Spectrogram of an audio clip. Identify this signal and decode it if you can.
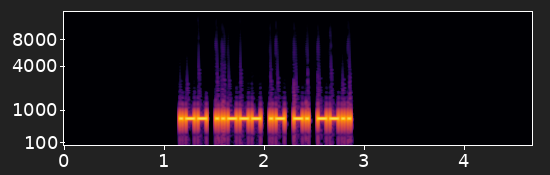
Morse code, heard as a keyed tone, about 40 wpm, 700 Hz. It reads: W2ANZ
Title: USA Call Signs - 5 Characters - Repeated 3x - 40wpm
